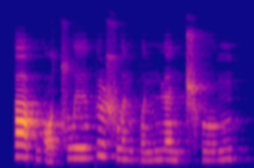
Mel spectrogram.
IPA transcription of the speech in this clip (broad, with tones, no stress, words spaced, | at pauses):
ä˥˩pwɔ̰˨˩ t͡swe˧˥ɪ̯py˥˧ ʂwə˥˩npə˧˥nn̪ɥɛ˥˩n ʈ͡ʂʰʊ˧˥ŋ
